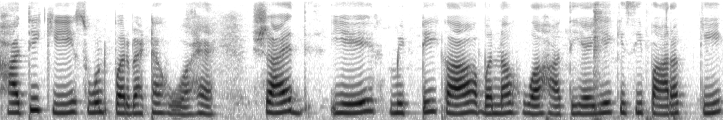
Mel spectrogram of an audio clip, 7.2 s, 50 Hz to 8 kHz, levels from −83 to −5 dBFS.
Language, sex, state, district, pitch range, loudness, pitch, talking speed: Hindi, female, Himachal Pradesh, Shimla, 215-240 Hz, -16 LUFS, 230 Hz, 155 wpm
